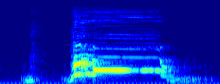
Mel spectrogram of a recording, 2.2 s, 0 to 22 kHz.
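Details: Pet beagle, a 1.5-year-old female, gives a sustained howl that starts with a brief upward swoop, then holds one even, ringing pitch for nearly a second before breaking off; soft low grumbling sounds come just before and after.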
